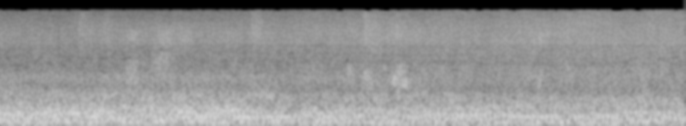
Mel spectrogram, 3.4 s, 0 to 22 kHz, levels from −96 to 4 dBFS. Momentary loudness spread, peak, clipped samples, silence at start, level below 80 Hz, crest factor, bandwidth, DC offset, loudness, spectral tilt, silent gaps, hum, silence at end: 1 LU; -2 dBFS; under 0.1%; 0 s; -28 dBFS; 12 dB; 16 kHz; under 0.1%; -13 LUFS; -3.5 dB/octave; none; none; 0 s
